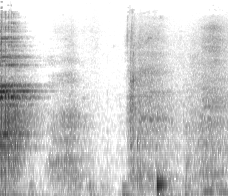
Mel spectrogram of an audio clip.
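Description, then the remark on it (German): Glasses clink together in a toast of "Prost", a bright ringing chink at the start, followed by a couple of softer knocks and rustling handling noises. “Prost.”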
